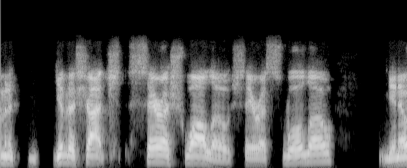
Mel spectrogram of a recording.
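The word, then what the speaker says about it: Cerasuolo: The C is more like an S.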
